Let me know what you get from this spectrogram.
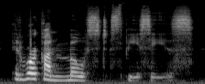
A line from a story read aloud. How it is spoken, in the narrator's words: Kakarot corrects with a sigh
